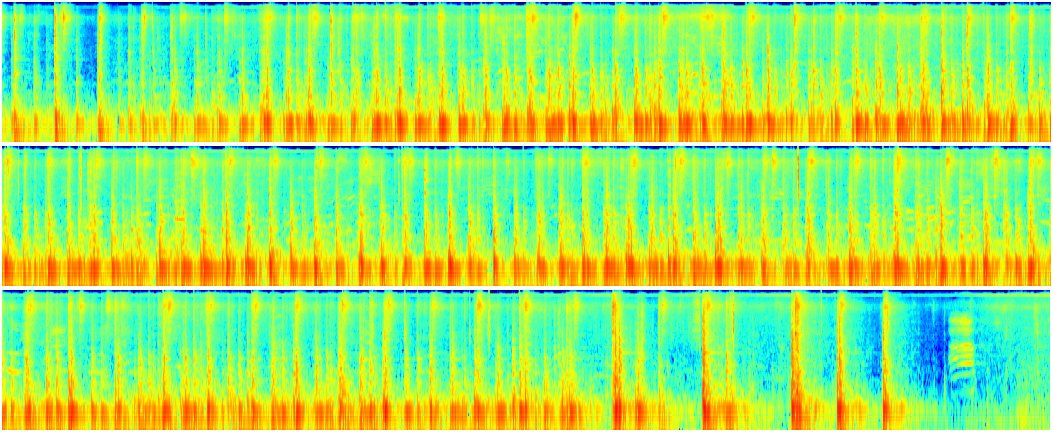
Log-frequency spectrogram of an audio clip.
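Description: Schoolchildren's marching drums, bass drum with other drums, played with sticks in a fast, steady marching beat. Near the end the beat breaks into a few loud single strokes and stops.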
